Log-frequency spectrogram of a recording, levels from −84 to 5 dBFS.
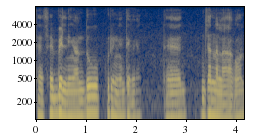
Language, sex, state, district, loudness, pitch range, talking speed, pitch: Chakma, male, Tripura, Dhalai, -19 LUFS, 100-115 Hz, 130 wpm, 105 Hz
